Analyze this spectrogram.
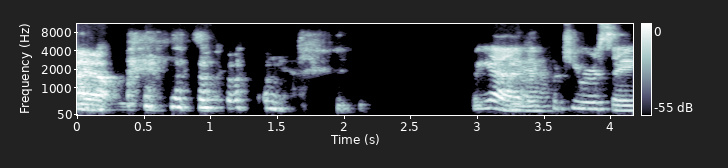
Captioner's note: speaks faintly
